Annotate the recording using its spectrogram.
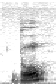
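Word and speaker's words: beaux: Beau, nouveau et jumeau reçoivent tous un X qu'on ne prononce pas. Alors ça devient beau, nouveau et jumeau, tous avec un X.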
